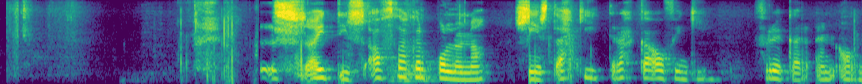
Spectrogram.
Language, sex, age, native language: Icelandic, male, 11, Icelandic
